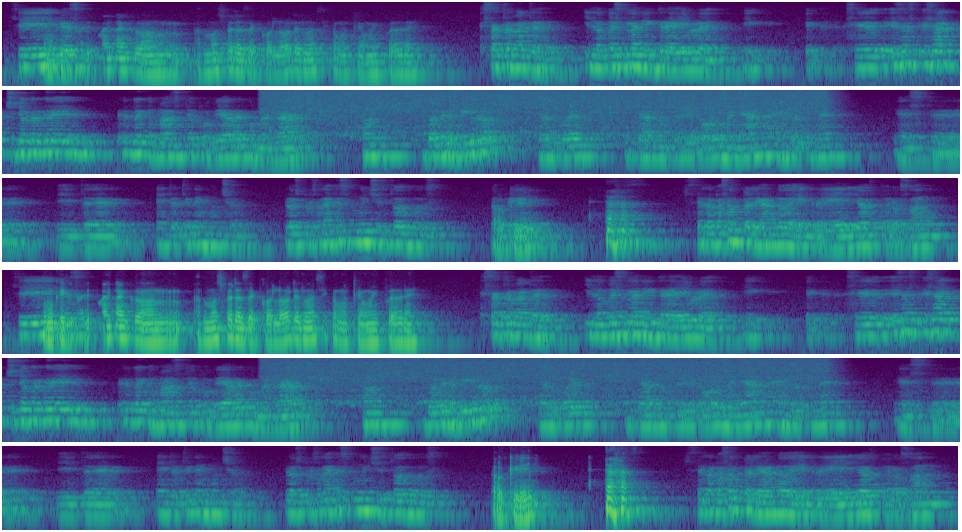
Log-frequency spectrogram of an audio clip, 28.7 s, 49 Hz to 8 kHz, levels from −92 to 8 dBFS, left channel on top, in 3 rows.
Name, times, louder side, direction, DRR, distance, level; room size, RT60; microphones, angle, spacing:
voice 1, 0.2-0.8 4.8-5.5 5.8-7.7 8.0-12.6 13.1-14.6 14.9-15.5 15.8-18.0 18.5-20.4 20.7-21.6 22.0-23.5 24.1-24.4 26.1-28.5, equal, 50° left, -2 dB, 1.9 m, -32 dB
voice 2, 1.0-4.2 24.1-24.5 25.2-25.5, right 6 dB, 80° right, 14 dB, 0.3 m, -25 dB
sound 1, 12.1-17.8, left 2 dB, 20° left, 0.7 m, -42 dB
7.7 x 3.0 x 4.5 m, 0.87 s
head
